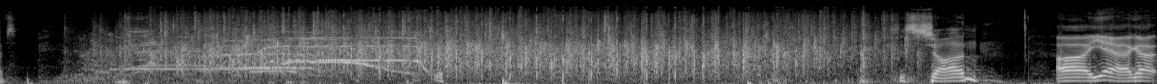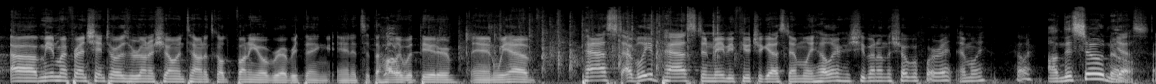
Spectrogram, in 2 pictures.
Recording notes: Live from the Helium Comedy Club in Portland Oregon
